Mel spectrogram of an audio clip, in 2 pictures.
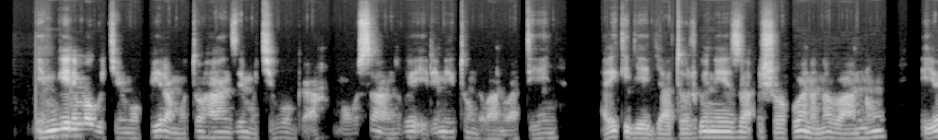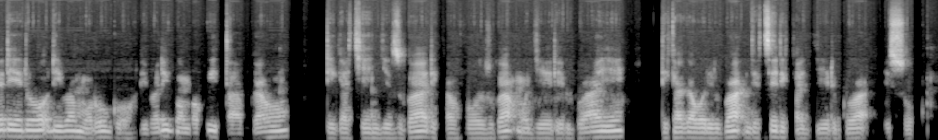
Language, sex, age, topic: Kinyarwanda, male, 18-24, education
